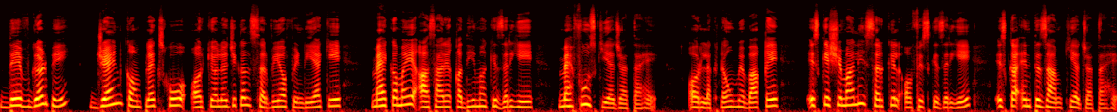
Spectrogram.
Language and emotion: Urdu, neutral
